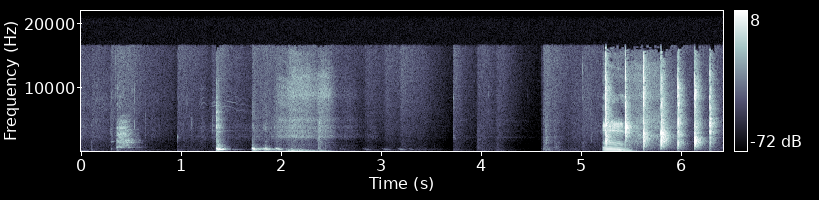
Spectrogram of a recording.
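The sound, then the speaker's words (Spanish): Voices talk, then near the end a short round of brisk hand clapping breaks out, about seven or eight sharp claps in quick rhythm with a laugh at its start, applauding a guest on the show Gordas de Envidia. “¡Un aplauso, gordos!”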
